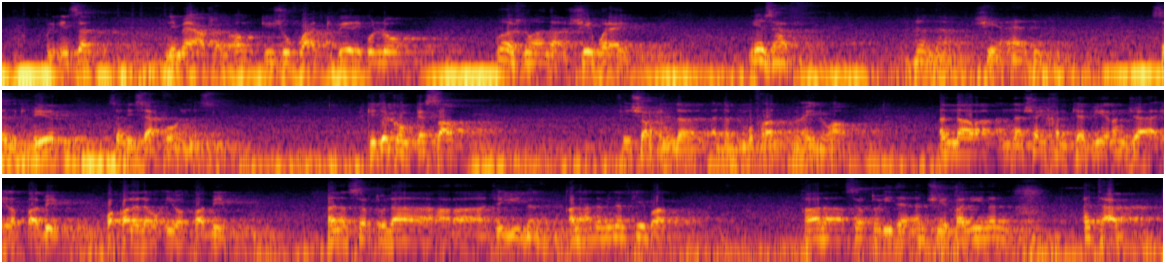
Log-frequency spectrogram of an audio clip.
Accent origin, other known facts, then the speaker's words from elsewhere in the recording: Algeria; نقولها سمحين أنا جزائري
